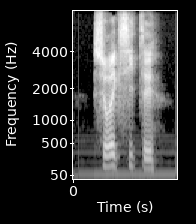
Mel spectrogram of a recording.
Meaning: to overexcite, to cause to become restless
- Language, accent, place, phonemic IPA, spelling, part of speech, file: French, France, Lyon, /sy.ʁɛk.si.te/, surexciter, verb, LL-Q150 (fra)-surexciter.wav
